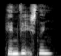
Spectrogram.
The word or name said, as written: henvisning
